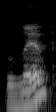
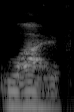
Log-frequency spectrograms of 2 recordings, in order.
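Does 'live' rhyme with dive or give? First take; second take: give; dive. First: The vowel is a short 'i' sound. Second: The vowel is a long 'eye' sound. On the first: The speaker calls it right. "it has always been said wrong, that they're actually called live" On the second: The speaker calls it wrong. "makes it hard, like a capital I"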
